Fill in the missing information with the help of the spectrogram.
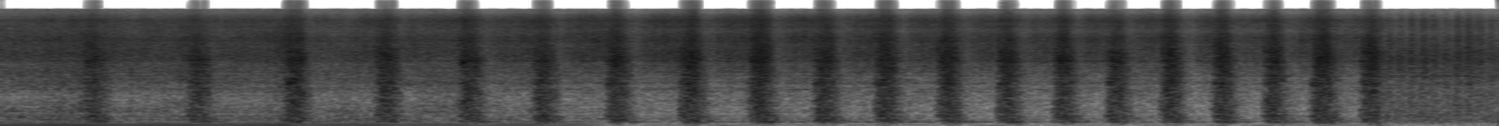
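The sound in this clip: A train pulls out of the station at Lyon with loud, rhythmic steam chuffs over continuous hissing. The many chuffs come closer together as it picks up speed, and an early low hum drops away partway through.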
